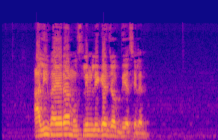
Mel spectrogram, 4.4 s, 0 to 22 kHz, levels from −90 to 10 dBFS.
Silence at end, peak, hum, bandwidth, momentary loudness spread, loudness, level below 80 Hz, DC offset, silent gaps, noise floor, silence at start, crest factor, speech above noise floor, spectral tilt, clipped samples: 1.45 s; 0 dBFS; none; 11.5 kHz; 9 LU; -11 LUFS; -46 dBFS; under 0.1%; none; -55 dBFS; 0.7 s; 14 dB; 44 dB; -5 dB/octave; under 0.1%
